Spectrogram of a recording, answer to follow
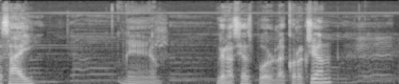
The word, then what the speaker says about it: Cai: La primera que su nombre Kai se pronuncia Sai.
